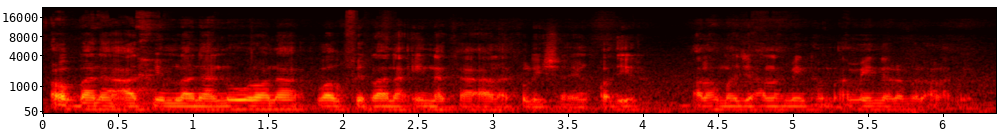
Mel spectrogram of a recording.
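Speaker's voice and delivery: low, rapid, measured Arabic recitation. Acted. Khatib opening a khutbah with verse and prayer, low quick recitation.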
